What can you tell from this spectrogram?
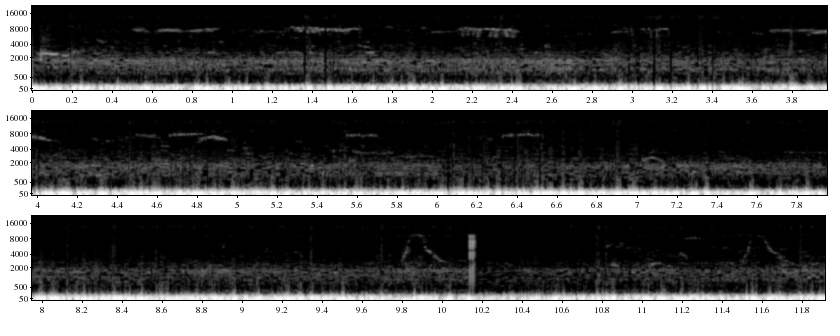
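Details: Steady low rumble of wind or machinery fills the recording, with no clear animal calls.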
